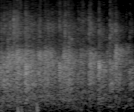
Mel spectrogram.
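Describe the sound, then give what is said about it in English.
A church audience applauds the fathers in a steady, unbroken wash of clapping. The applause is moderately soft and holds even throughout. “Can we just give them an applause and just let them know how much we appreciate everything that they do and all of their hard work and all of their sacrifices?”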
